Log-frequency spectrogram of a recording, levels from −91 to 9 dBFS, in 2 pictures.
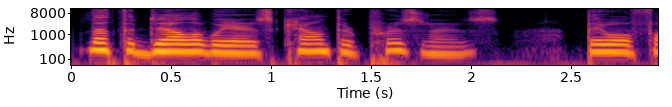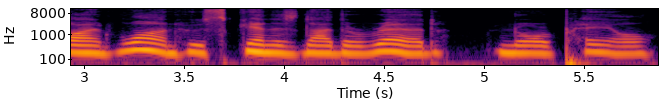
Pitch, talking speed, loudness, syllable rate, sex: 190 Hz, 175 wpm, -18 LUFS, 4.9 syllables/s, female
